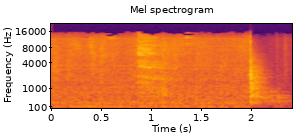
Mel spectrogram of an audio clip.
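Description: Hand-held frame drum beaten in a fast, continuous roll, a dense rumbling wash of strokes that ends on one loud, sharp hit.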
